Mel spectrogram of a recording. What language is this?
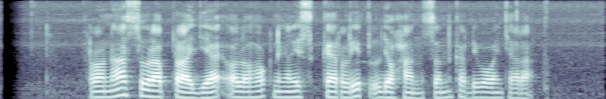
Sundanese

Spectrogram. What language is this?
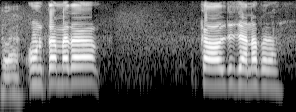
Punjabi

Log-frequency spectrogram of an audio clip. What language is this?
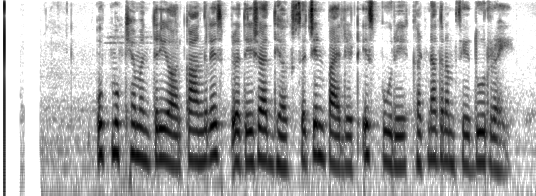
Hindi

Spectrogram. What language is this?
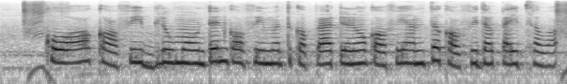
Kannada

